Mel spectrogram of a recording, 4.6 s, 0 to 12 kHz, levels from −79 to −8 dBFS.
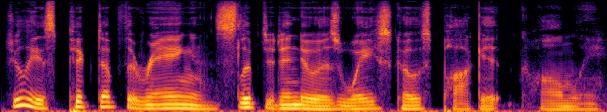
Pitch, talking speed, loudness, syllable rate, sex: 110 Hz, 170 wpm, -18 LUFS, 4.4 syllables/s, male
